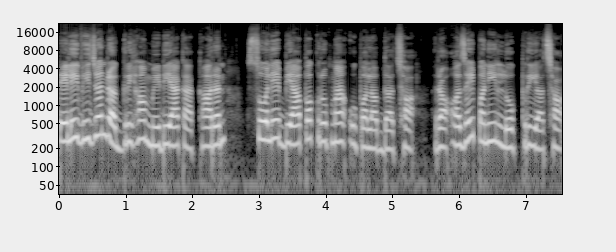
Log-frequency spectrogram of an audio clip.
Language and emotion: Nepali, neutral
